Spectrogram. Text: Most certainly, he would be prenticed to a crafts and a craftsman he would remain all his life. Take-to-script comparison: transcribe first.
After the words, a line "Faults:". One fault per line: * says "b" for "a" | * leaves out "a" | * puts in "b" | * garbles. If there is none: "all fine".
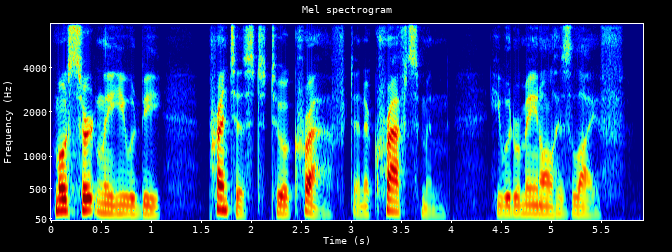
Most certainly, he would be prenticed to a craft and a craftsman he would remain all his life.
Faults:
* says "craft" for "crafts"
